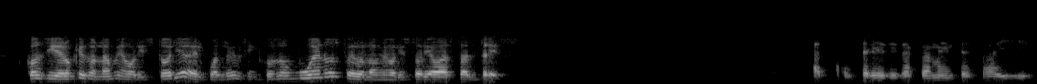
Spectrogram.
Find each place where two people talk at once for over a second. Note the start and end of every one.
none

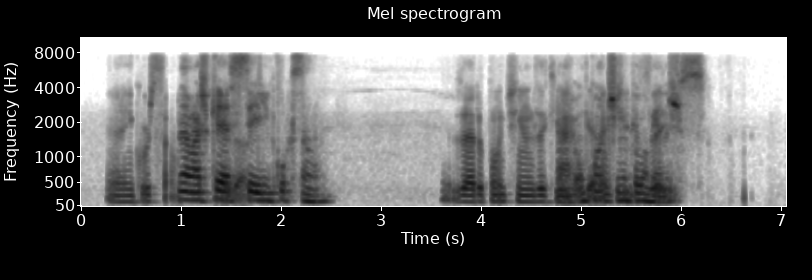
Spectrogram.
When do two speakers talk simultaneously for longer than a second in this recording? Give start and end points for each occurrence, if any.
4.8-6.0

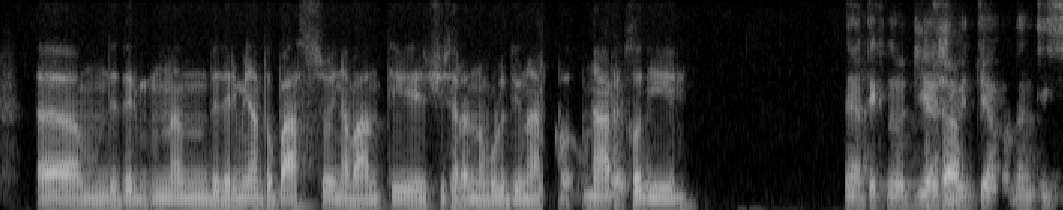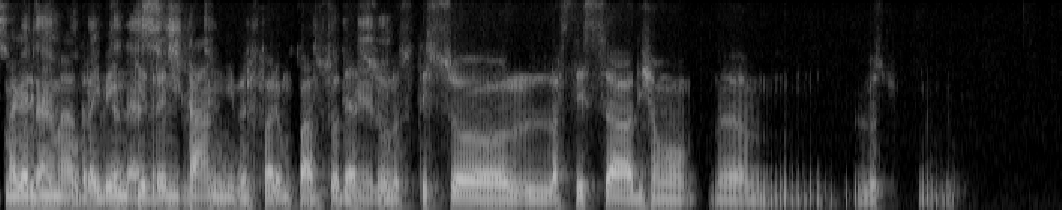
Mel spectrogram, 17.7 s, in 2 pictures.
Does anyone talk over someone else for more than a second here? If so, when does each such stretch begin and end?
8.9-12.2

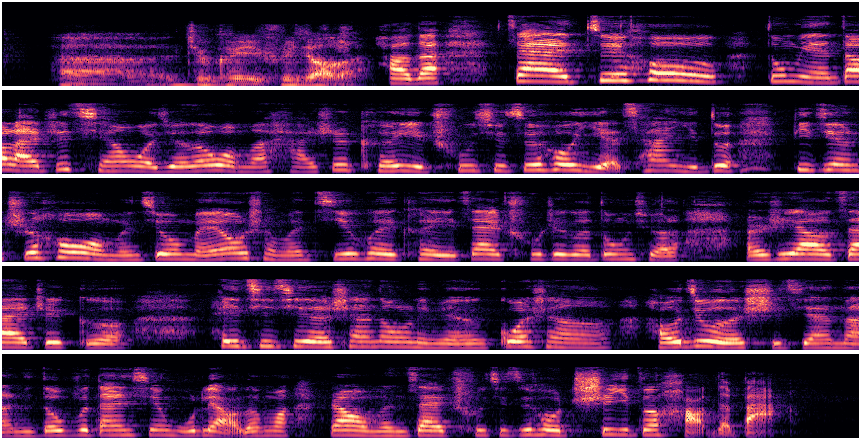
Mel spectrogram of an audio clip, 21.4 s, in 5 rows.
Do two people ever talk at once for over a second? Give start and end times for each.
none

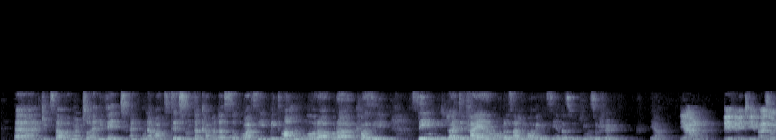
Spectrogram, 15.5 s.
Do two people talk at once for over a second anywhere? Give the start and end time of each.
none

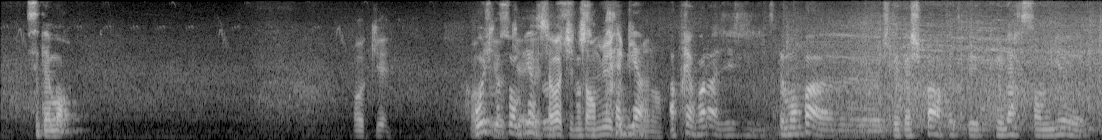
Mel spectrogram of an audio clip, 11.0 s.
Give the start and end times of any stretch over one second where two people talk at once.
4.7-6.5

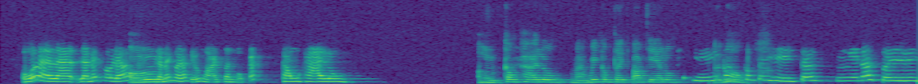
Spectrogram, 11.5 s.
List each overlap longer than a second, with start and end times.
none

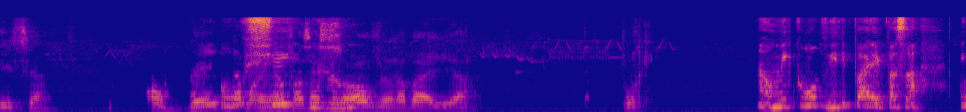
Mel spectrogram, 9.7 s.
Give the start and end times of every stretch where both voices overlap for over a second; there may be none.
2.3-3.6

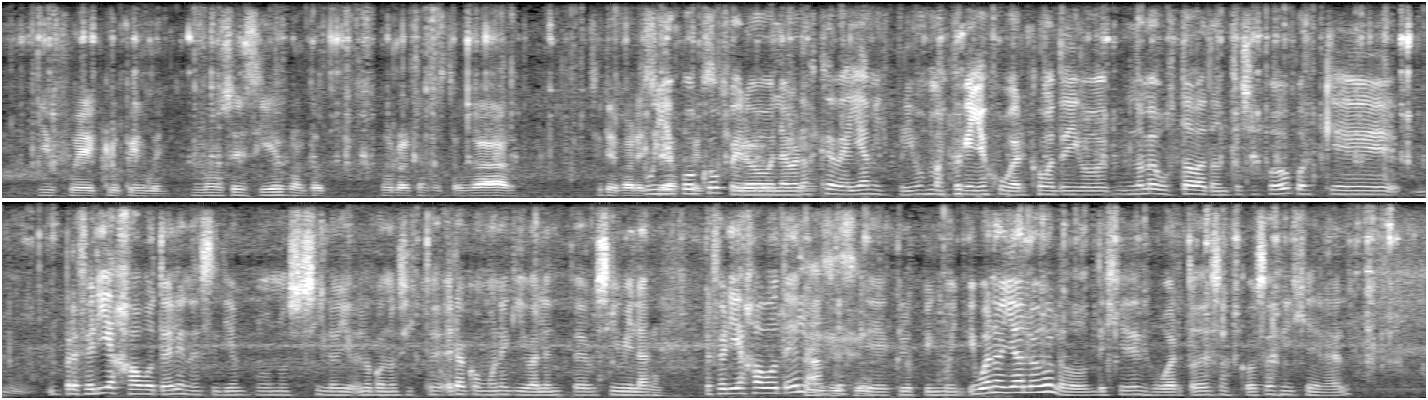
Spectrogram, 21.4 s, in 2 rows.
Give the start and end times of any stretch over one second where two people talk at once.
4.8-6.1

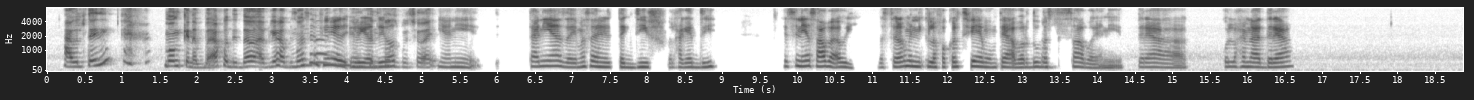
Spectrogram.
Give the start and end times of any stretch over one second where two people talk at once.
3.2-4.7

